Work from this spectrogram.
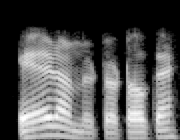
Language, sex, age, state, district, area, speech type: Malayalam, male, 30-45, Kerala, Wayanad, rural, conversation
